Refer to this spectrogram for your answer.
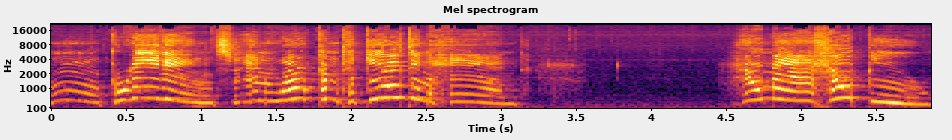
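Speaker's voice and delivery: very high, loud, squeaky helium gnome voice. Voicing a gnome greeting visitors to Gilden Hand, in a helium-sounding voice. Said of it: "it always sounds like they they've been breathing helium".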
